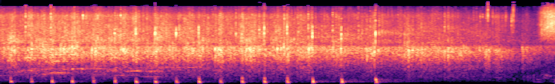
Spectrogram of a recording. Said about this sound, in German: Aber ich finde es trotzdem gut, hey, wenn wir nochmal noch mal eurem Leitungsteam richtig großen Applaus geben. Come on, come on.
